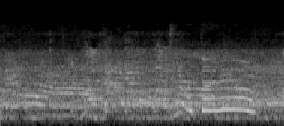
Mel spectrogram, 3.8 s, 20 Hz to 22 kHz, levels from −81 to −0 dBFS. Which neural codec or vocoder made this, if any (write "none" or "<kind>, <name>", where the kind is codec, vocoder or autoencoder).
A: none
